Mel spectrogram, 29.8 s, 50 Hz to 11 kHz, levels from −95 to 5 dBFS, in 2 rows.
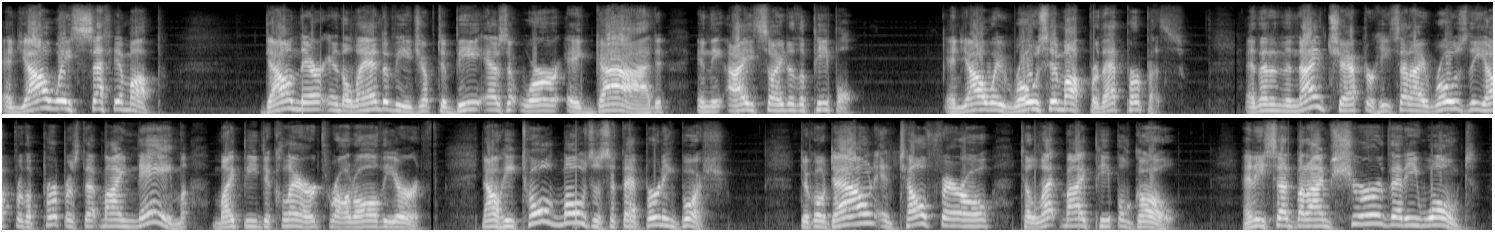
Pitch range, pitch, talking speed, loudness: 155-200 Hz, 175 Hz, 175 wpm, -12 LUFS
